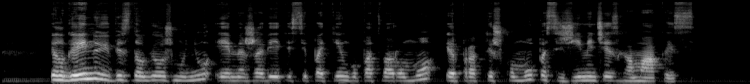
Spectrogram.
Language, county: Lithuanian, Telšiai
